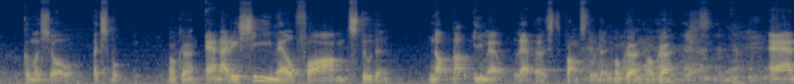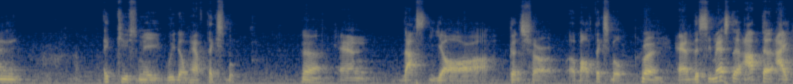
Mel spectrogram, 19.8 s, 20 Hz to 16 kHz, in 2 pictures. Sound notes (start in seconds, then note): 7.3 laughter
